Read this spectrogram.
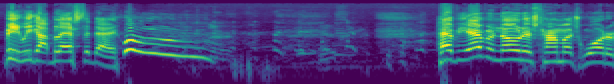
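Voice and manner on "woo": joyful whoop. Real, not acted. Celebrating being blessed.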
